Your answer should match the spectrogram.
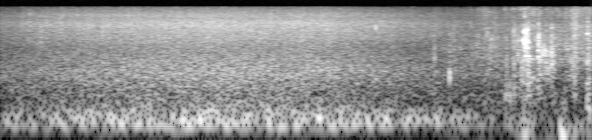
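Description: Faint, steady woodland ambience: an even hiss of air moving through the trees, with no distinct events apart from a small tick near the end.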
